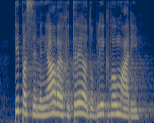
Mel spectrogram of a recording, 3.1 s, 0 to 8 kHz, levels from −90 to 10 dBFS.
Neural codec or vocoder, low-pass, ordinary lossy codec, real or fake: none; none; none; real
